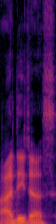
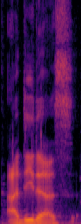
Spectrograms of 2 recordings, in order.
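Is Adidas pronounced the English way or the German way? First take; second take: German; English. First: It is pronounced the German way. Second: It is pronounced the English way.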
